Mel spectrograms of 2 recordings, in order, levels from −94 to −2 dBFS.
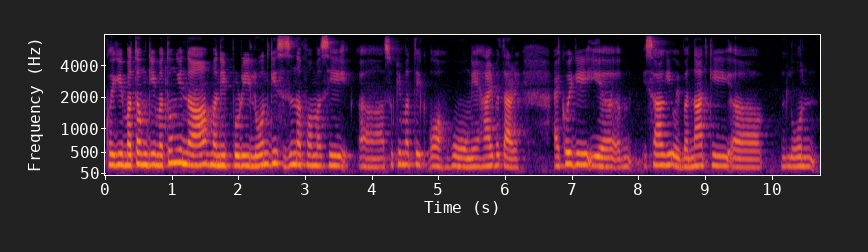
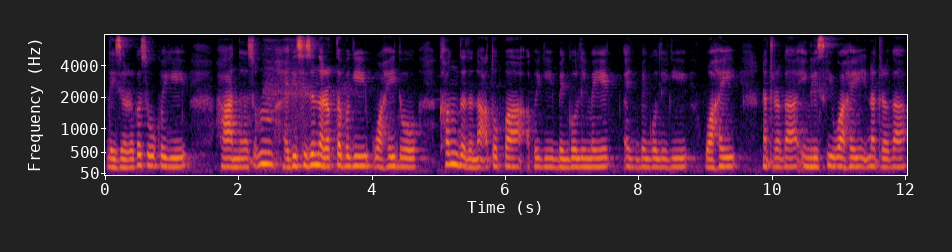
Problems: background sounds at intervals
